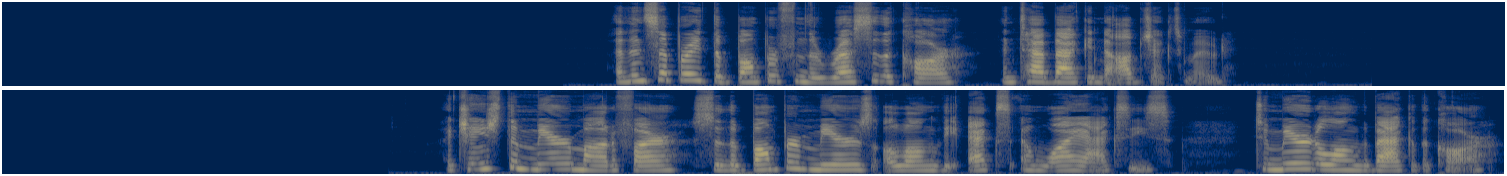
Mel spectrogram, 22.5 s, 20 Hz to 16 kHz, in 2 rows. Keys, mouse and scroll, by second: 0.8 alt+a, 11.2 p, 11.9 click, 12.7 Tab, 16.1 click.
